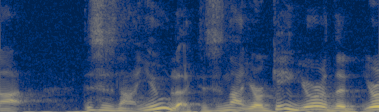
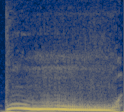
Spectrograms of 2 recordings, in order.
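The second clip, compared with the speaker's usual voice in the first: 1 loud mock boom; 11 semitones higher, 11 dB louder than usual. Mimicking the punch impact.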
